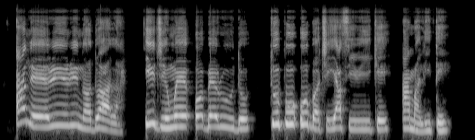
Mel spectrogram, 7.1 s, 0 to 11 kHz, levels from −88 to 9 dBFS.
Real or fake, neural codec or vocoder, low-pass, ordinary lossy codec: real; none; 9.9 kHz; none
